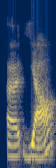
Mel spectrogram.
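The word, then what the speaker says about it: 亚: In modern Chinese, we pronounce this term ya. This is ya, the Yazhou, so for Asia.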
